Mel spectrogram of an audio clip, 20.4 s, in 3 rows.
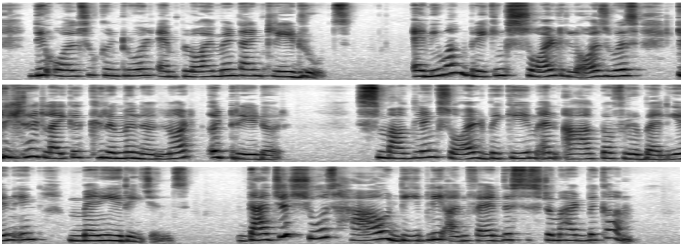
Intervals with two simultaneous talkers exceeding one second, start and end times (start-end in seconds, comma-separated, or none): none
